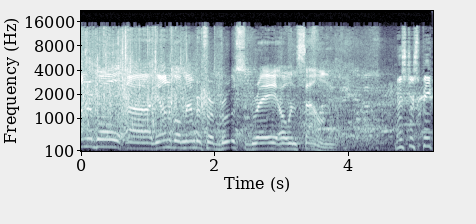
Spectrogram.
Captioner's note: some Applause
